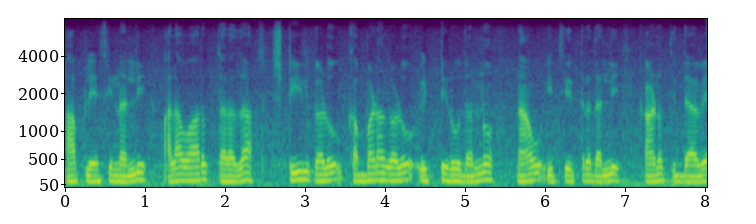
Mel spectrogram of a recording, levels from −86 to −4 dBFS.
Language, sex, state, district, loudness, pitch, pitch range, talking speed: Kannada, male, Karnataka, Bangalore, -16 LUFS, 115 Hz, 105-125 Hz, 90 wpm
